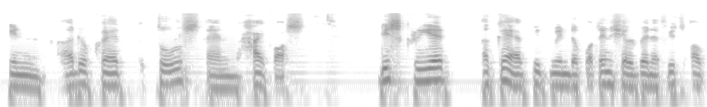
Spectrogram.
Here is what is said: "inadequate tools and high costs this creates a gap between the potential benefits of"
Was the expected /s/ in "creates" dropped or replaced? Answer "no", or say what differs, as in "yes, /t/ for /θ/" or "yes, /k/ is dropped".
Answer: yes, /s/ is dropped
